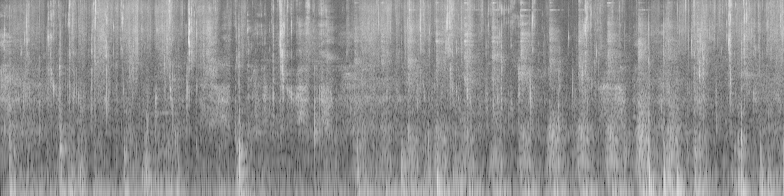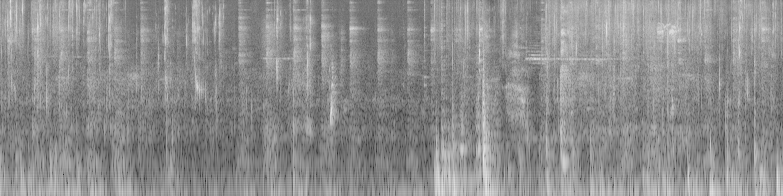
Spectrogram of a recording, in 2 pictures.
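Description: Close-miked eating sounds: chewing and wet mouth clicks and smacks while masala dosa with potato filling is eaten by hand, mixed with fingers working the food on a banana leaf.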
